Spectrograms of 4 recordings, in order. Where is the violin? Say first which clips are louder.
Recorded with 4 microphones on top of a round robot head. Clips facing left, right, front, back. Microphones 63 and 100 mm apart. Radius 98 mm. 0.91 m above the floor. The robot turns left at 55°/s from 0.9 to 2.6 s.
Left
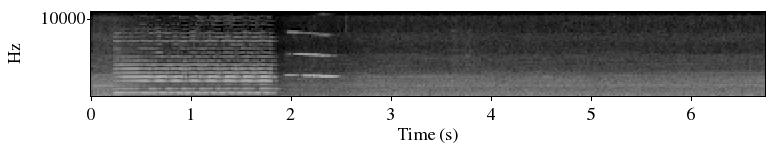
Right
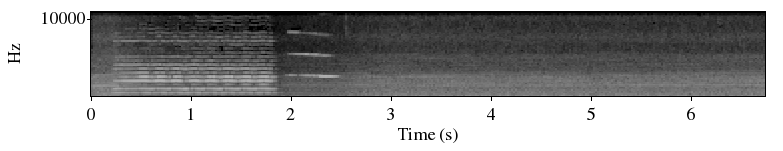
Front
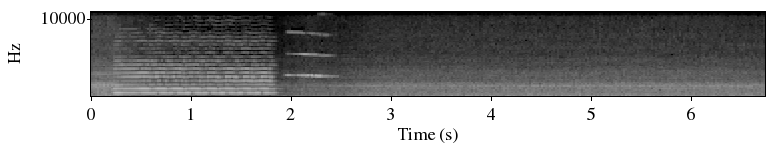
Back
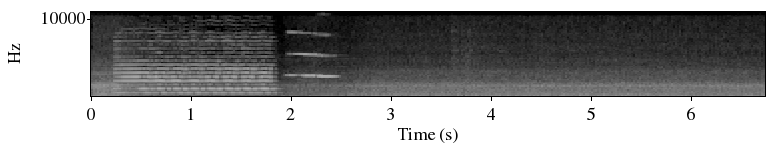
Even, front 10 dB; 80° right, 1.1 m; by 1.8 s 130° right, 1.1 m.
